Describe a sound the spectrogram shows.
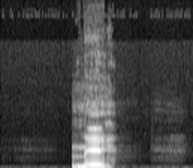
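An older man laughs briefly.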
